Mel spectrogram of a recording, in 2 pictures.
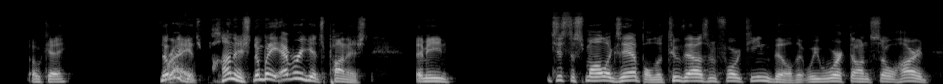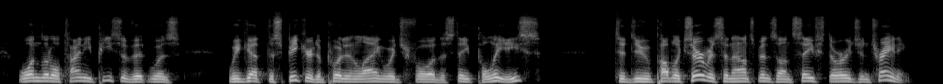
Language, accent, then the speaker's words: English; Scotland, United Kingdom; Well, I'm Scottish.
